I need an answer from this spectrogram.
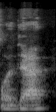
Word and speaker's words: Ledet: a friend of mine the debt link is pronounced I say well a day but it's late dad check out Cory Ledet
